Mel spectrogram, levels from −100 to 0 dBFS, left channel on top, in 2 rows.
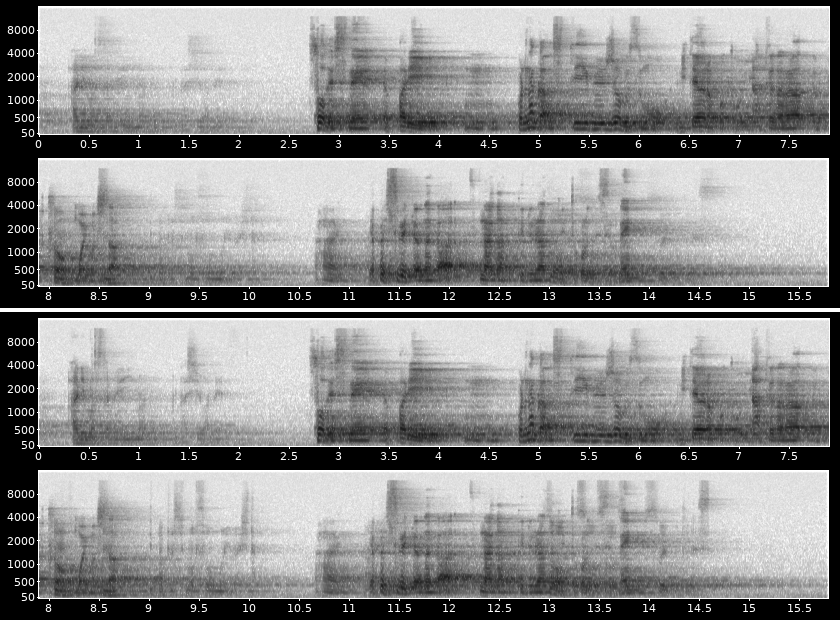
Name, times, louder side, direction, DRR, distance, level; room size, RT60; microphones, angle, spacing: voice 1, 0.3-1.8 3.7-3.9 7.1-7.3 8.0-8.2 8.5-8.7 9.1-10.0 11.2-11.4 13.0-14.6, right 2 dB, 75° right, 7 dB, 1.0 m, -28 dB
voice 2, 2.7-4.0 4.3-8.7 10.7-10.9 11.3-13.0 13.3-13.4 13.7-13.8, left 1 dB, 15° left, 6 dB, 0.7 m, -17 dB
11.0 x 7.7 x 6.7 m, 2.7 s
head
